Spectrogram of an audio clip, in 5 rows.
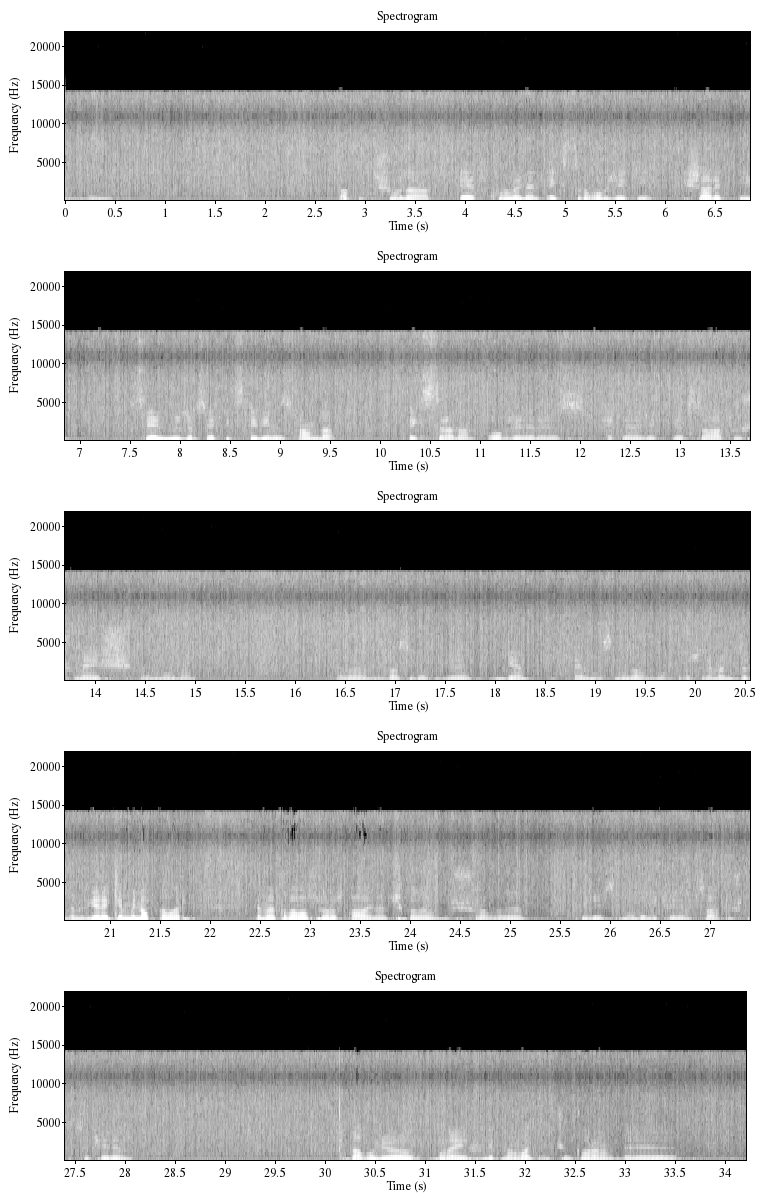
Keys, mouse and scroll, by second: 10.4 Return, 11.3 Return, 11.3 Delete, 12.4 shift+a, 15.8 shift+a, 18.6-21.2 middle drag, 21.7 Tab, 22.4-25.7 middle drag, 23.2 a, 25.7-27.3 drag, 26.7-31.5 right drag, 30.2 w, 32.9-34.2 middle drag, 33.3 Tab.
